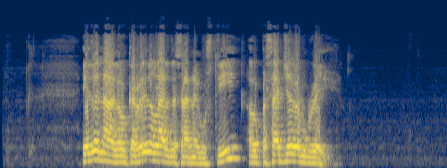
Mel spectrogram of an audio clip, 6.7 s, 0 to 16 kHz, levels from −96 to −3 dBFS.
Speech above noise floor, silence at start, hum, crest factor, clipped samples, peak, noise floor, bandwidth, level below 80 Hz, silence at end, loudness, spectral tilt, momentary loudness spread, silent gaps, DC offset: 52 dB; 1.25 s; none; 12 dB; under 0.1%; 0 dBFS; -63 dBFS; 7.6 kHz; -50 dBFS; 1.75 s; -11 LUFS; -6 dB/octave; 7 LU; none; under 0.1%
